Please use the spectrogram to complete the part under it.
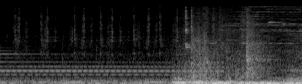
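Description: A metal door handle rattles.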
